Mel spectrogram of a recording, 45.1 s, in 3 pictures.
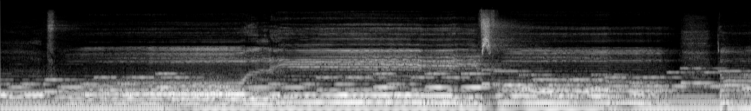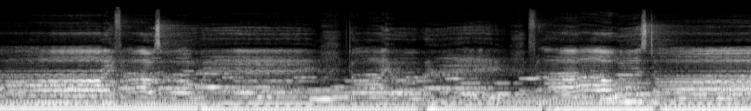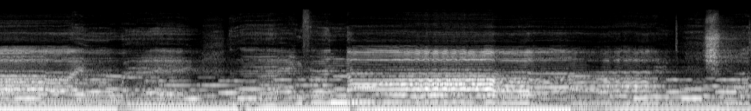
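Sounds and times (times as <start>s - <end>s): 
tenor singing: 0.2s - 45.0s.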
